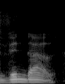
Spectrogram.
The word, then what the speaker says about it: Wijndal: We've also got a left back on Windal, or Wijndal. Is it Vindal? I think it's Vindal. I think that's how you pronounce it.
